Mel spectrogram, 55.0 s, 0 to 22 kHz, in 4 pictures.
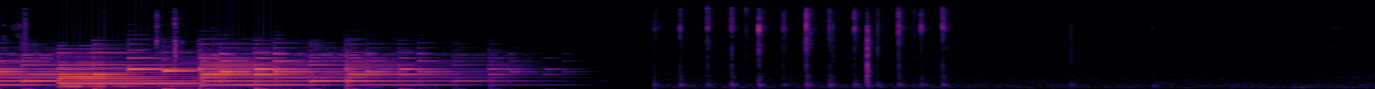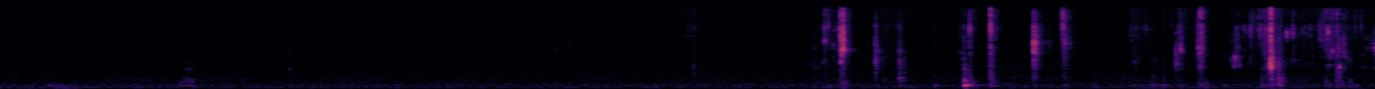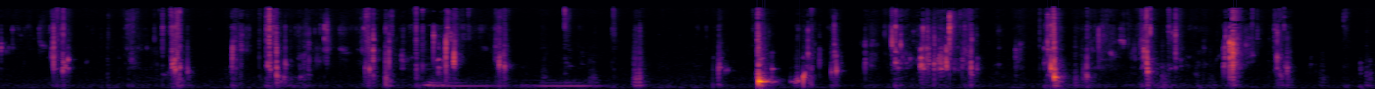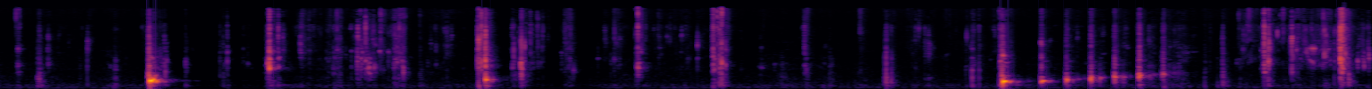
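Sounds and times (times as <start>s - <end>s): crunching and chewing crisp food: 24.2s - 34.0s, 43.5s - 51.3s.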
